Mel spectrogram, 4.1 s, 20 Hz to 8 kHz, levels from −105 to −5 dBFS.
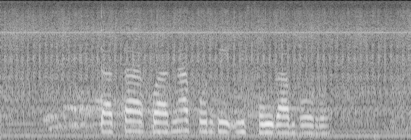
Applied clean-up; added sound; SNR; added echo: none; Tools; 6 dB; none.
